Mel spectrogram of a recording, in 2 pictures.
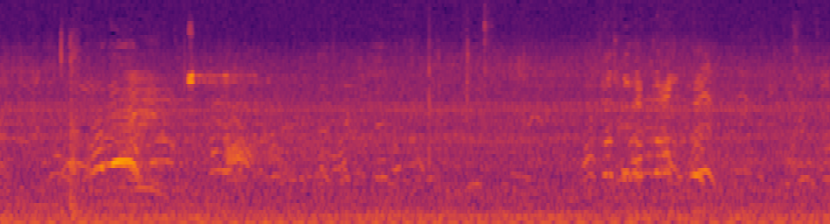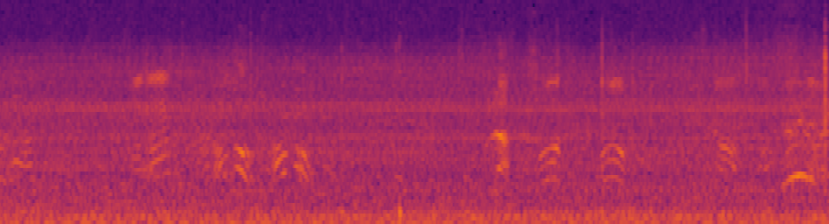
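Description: Young men shout and call to each other across an open field outdoors.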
